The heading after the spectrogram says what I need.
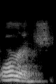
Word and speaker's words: Orich: Looks like Orich, but we pronounced it Orich, the same way I do now.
